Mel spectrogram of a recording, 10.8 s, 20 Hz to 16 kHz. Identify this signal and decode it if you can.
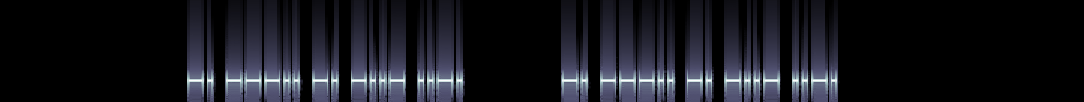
Morse code, heard as a keyed tone, about 25 wpm, 700 Hz. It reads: N8NXF N8NXF
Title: USA Call Signs - 5 Characters - Repeated 2x - 25wpm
